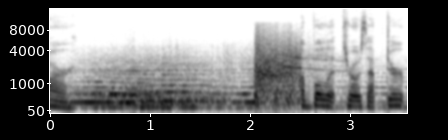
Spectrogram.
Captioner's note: gunshot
